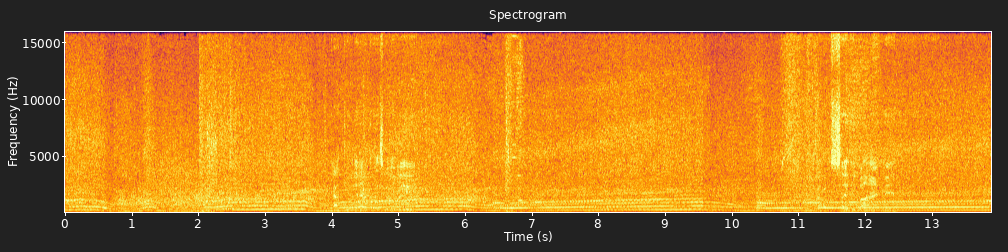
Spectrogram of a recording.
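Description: A sports car engine revs hard, rising and dropping in pitch as it shifts gears.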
